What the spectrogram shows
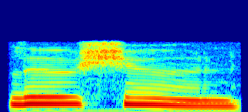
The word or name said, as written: Lu Hsun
